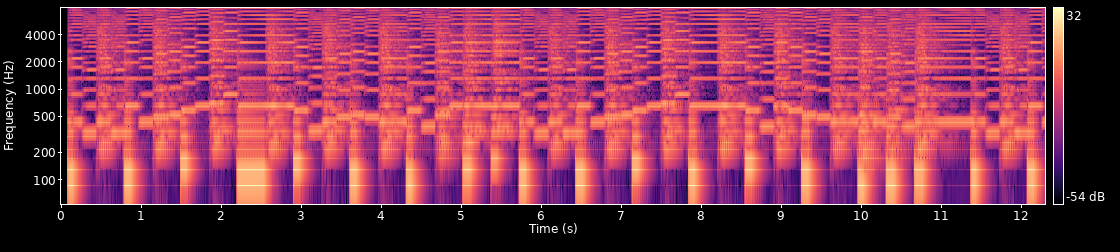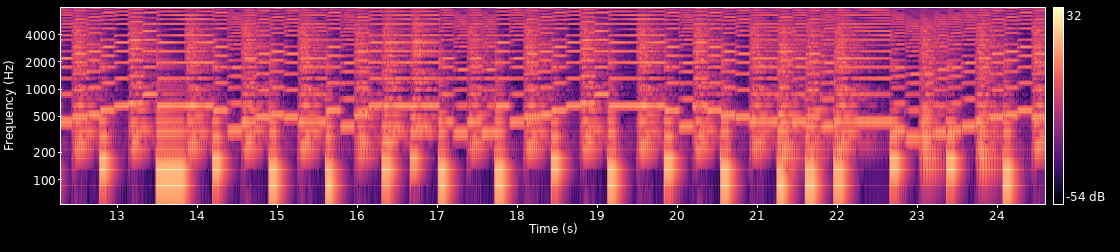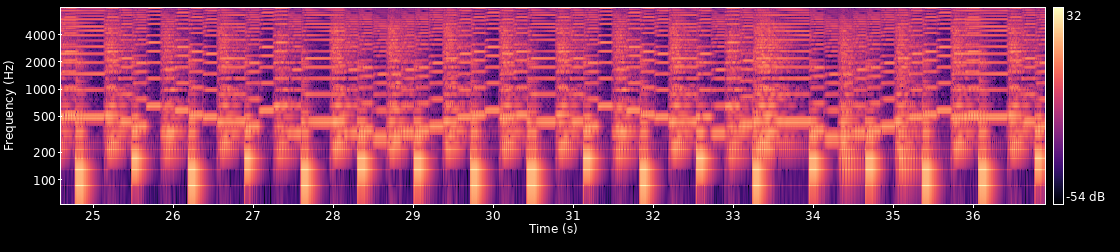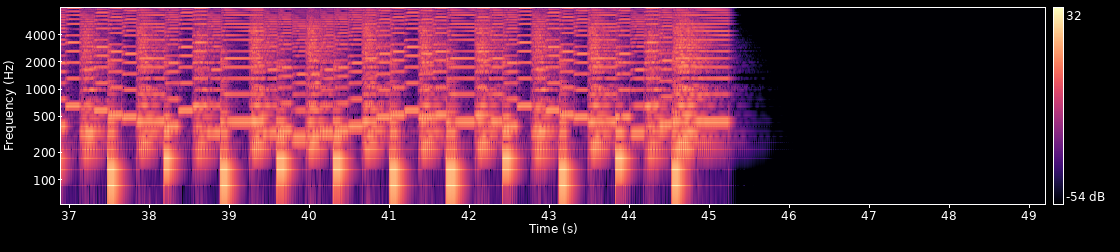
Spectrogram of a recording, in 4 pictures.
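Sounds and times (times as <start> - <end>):
accordion: 0.0 - 45.4.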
